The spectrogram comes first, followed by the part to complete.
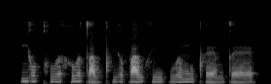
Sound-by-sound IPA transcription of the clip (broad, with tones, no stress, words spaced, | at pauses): jo˥˨kʰu˧ə̯hu˥˨ə̯t̪a˩w pʰi˧ə̯pa˧˥whi˧˩ŋ pu˧˥ə̯mu˧˥pʰɛː˩˧m t̪ɛː˧˩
